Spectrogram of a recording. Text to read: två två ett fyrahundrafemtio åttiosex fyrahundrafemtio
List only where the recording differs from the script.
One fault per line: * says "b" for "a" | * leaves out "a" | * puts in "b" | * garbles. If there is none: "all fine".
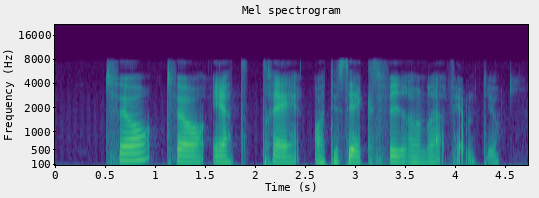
* says "tre" for "fyrahundrafemtio"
